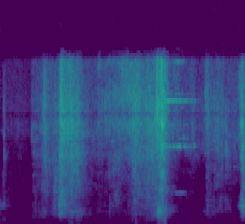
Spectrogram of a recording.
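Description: Faint rustling and handling noise close to the microphone, swelling softly about a second in, between stretches of talk.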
